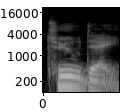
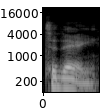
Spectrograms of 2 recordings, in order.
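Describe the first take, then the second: First: "today" as "TOO-DAY"; overfull first syllable. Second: "today" as "tuh-DAY"; snatch the first vowel of "today"; "today" with a schwa after t, stress on day; reduced first syllable. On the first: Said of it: "ما بنقولش". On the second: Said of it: "بنخطفها". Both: Shown as a demonstration.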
